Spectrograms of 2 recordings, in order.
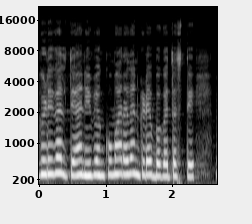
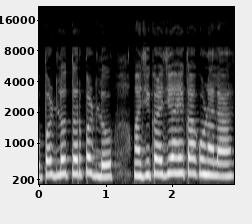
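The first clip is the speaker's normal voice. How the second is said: usual speaking voice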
